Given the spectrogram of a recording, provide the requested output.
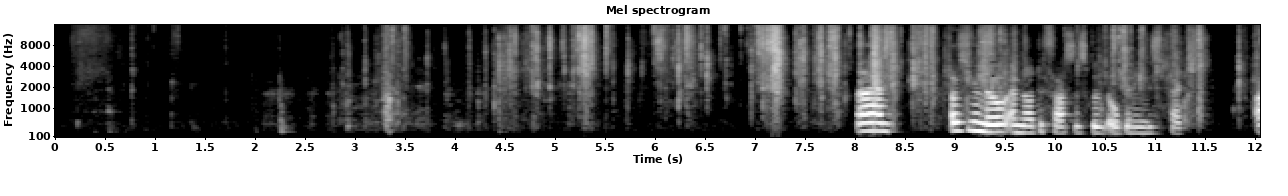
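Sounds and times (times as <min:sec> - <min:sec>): foil wrapper crinkling: 0:02.7 - 0:12.0
plastic wrapping crinkling: 0:02.7 - 0:12.0.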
